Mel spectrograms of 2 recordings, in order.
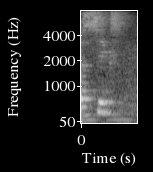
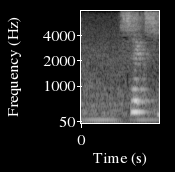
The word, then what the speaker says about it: six: someone asked asked him six battles or six battles but instead among a man pronounced it as uh sex battles which is incorrect right i might actually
